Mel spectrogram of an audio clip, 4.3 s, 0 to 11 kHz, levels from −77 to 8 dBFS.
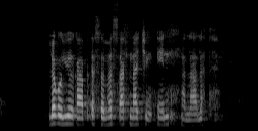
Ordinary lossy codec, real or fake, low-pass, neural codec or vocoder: none; real; none; none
